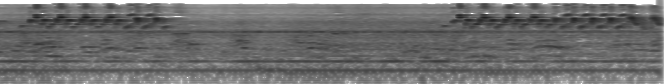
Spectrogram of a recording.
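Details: European goldfinch mating calls used as singing stimulation to encourage males to sing: two bursts of bright, liquid twittering notes in quick succession, separated by a quieter gap, over a steady low hum and murmuring background.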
